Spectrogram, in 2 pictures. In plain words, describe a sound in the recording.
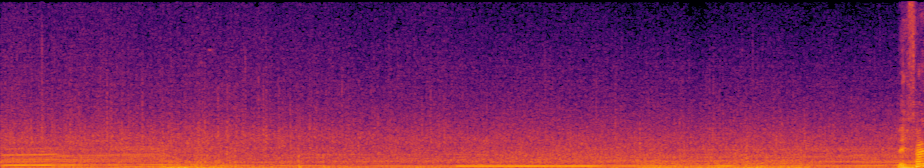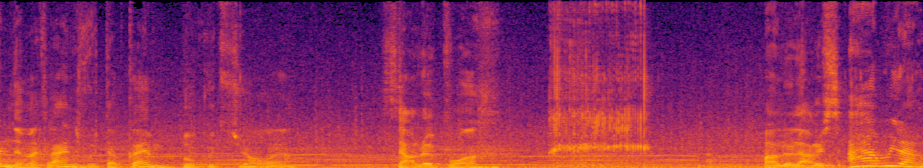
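A racing car engine hums steadily and revs up through the gears.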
